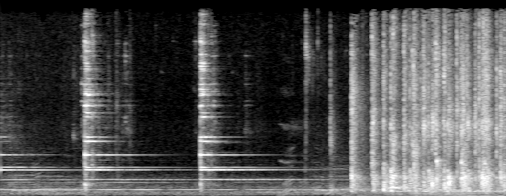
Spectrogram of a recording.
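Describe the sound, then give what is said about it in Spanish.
A bell in a hospital in Marbella, rung when a patient has overcome cancer and is discharged, is struck two or three times, each clear ring lingering and fading, before a burst of lively applause and cheering breaks out and carries on loudly to the end. “Una campana que sonara cada vez que un paciente superara el cáncer y recibiera el alta.”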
